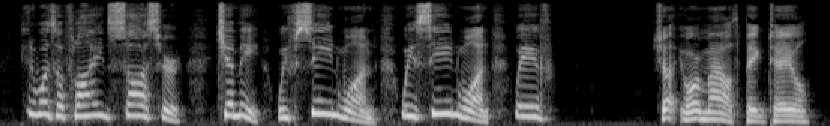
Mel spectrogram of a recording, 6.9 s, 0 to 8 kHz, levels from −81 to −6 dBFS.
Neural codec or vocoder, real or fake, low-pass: none; real; 7.2 kHz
